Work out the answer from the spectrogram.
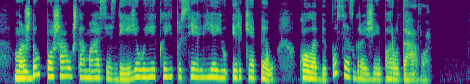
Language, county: Lithuanian, Vilnius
